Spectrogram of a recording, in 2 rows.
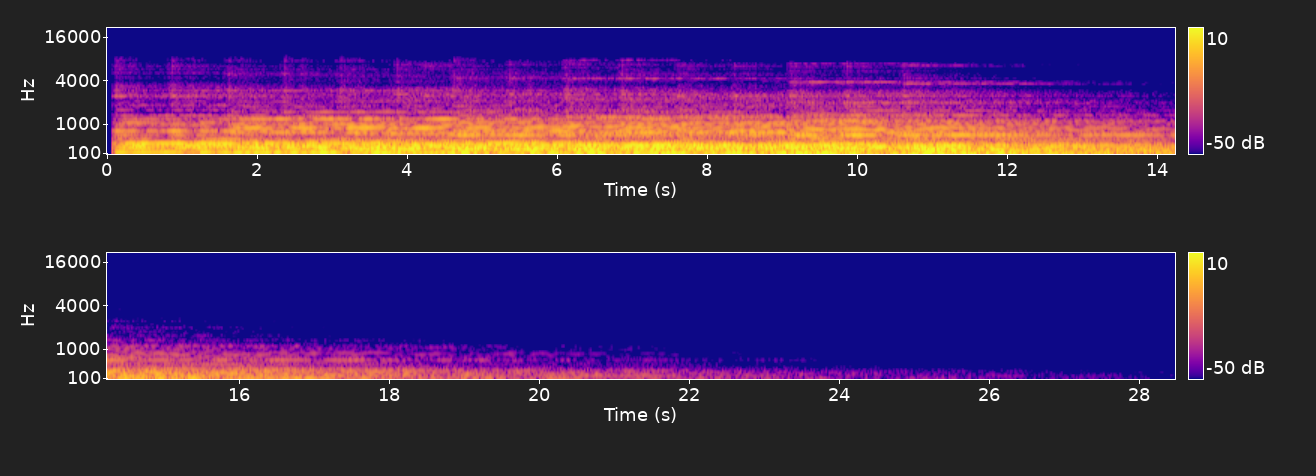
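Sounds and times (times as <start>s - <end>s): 
large hall ambience: 0.1s - 19.6s.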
